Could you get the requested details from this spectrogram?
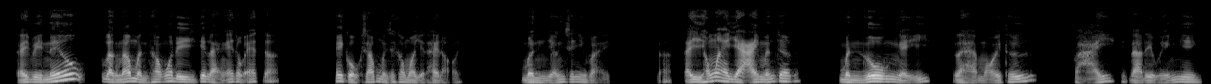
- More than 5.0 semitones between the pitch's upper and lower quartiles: No, average, 4.5 semitones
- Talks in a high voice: No, low, 110 Hz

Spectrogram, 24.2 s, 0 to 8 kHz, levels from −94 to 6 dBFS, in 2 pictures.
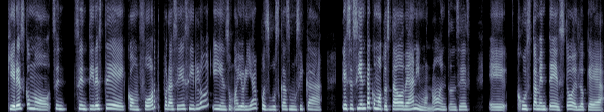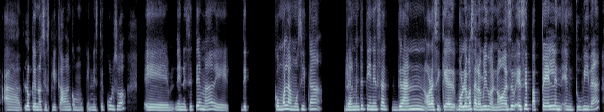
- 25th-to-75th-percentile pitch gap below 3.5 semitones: Yes, average, 2.8 semitones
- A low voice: No, high, 220 Hz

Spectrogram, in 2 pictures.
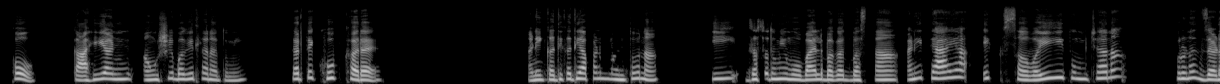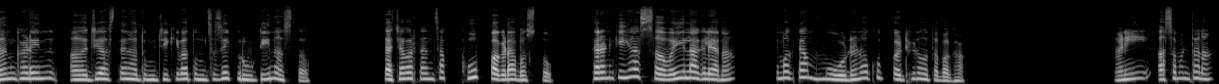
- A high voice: Yes, high, 245 Hz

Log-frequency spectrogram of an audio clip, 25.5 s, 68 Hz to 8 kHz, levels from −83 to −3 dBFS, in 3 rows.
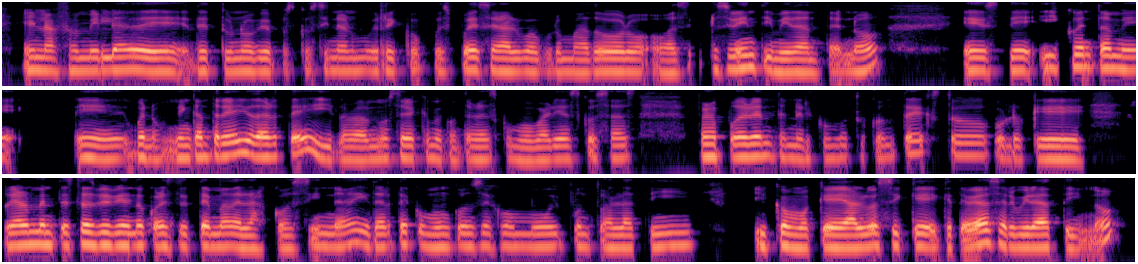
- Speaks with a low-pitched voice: No, medium, 170 Hz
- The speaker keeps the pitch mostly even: Yes, narrow, 1.8 semitones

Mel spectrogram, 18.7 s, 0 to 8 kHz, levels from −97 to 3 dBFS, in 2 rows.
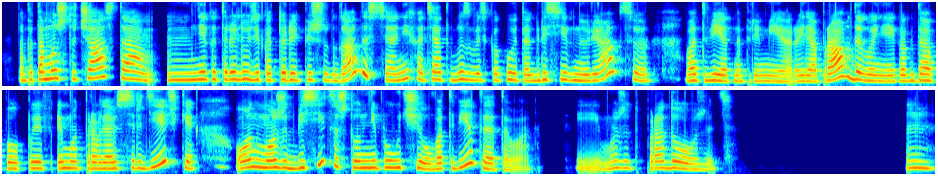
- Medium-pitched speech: No, high, 230 Hz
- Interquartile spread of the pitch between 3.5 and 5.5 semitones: No, average, 2.8 semitones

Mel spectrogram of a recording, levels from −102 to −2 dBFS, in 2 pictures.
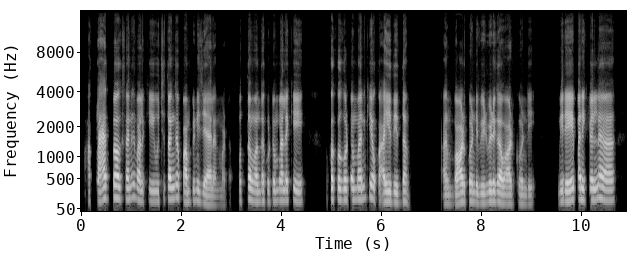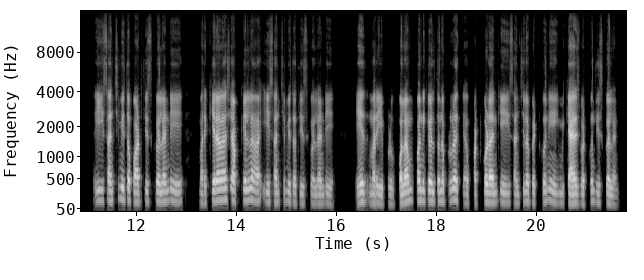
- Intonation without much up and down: No, average, 3.3 semitones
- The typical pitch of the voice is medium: Yes, medium, 145 Hz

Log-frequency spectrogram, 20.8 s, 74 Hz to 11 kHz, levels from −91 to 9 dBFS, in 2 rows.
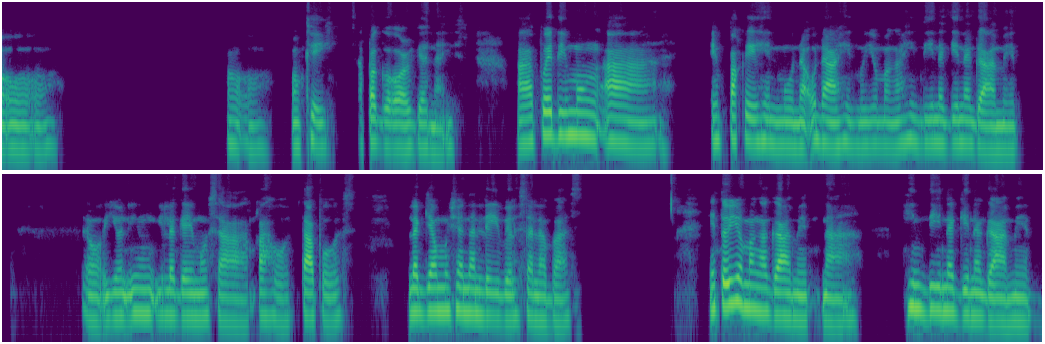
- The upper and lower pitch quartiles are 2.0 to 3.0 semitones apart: Yes, average, 2.7 semitones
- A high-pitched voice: No, medium, 155 Hz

